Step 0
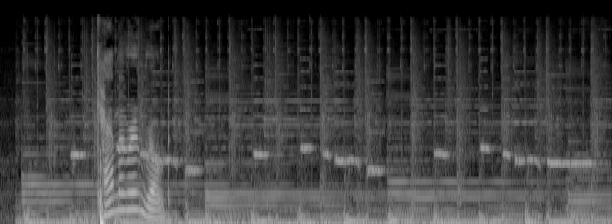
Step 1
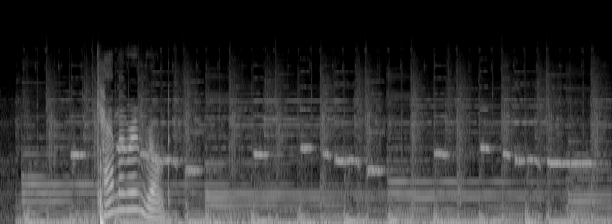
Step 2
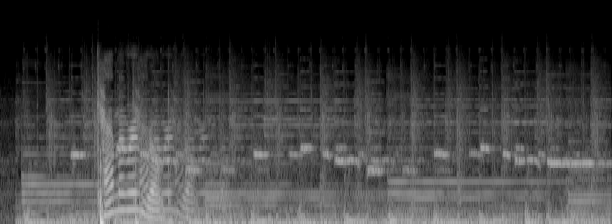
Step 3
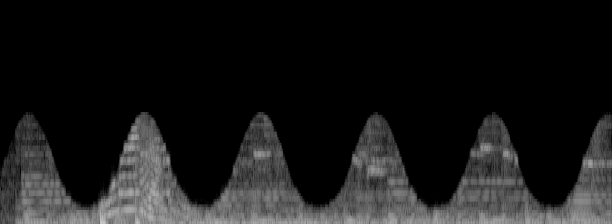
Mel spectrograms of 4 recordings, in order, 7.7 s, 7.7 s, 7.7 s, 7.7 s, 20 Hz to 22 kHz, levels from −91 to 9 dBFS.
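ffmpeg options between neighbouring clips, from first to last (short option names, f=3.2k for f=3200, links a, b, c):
-af "lowpass=3.3k"
-af "aecho=1:1:439|878|1317|1756:0.335|0.107|0.0343|0.011,volume=3dB"
-filter_complex "[0:a]flanger=delay=18:depth=5.8:speed=1.1,asplit=2[a][b];[b]adelay=18,volume=-13dB[c];[a][c]amix=inputs=2:normalize=0,afftfilt=real='re*lt(b*sr/1024,280*pow(2700/280,0.5+0.5*sin(2*PI*0.69*pts/sr)))':imag='im*lt(b*sr/1024,280*pow(2700/280,0.5+0.5*sin(2*PI*0.69*pts/sr)))':win_size=1024:overlap=0.75,volume=-3dB"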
